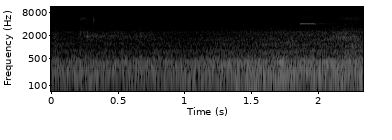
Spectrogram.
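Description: Office copier's touchscreen control panel giving a short high beep as a key is pressed near the end, over a steady low hum.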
